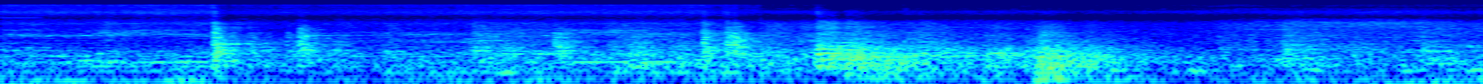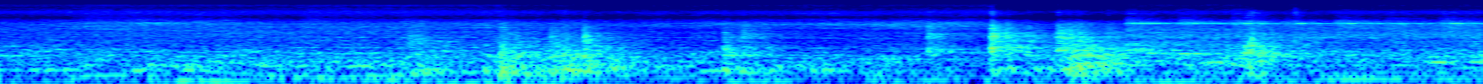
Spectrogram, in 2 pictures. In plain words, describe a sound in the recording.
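Metal car panels knock and clank as they are handled.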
